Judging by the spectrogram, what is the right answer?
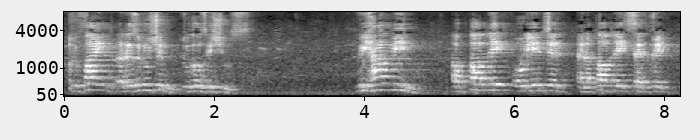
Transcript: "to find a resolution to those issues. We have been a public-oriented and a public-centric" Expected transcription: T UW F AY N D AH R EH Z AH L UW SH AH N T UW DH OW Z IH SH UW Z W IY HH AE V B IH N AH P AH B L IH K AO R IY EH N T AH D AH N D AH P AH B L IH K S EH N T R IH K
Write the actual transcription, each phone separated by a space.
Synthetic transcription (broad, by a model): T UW F AY N D AH R EH Z AH L UW SH AH N T UW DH OW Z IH SH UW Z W IY HH AE V B IH N AH P AH B L IH K AO R IY EH N T AH D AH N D AH P AH B L IH K S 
